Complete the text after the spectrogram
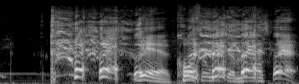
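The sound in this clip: A voice imitates someone coughing while wearing a face mask, with several rough, voiced bursts in quick succession after a brief near-silent start.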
